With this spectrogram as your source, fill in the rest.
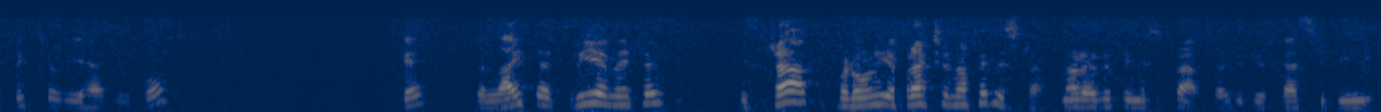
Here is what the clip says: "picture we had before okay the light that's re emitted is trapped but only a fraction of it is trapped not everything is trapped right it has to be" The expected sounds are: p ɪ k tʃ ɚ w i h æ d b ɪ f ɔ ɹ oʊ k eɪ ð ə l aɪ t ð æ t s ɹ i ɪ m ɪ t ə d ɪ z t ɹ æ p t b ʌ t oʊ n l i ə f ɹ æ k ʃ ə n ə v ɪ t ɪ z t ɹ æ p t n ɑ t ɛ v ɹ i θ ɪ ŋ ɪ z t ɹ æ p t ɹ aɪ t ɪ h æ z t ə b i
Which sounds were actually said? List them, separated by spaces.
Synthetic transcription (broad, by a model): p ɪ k tʃ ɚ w i h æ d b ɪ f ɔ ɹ oʊ k eɪ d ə l aɪ t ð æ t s ɹ i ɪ m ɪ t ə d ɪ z t ɹ æ p t b ʌ t oʊ n l i ə f ɹ æ k ʃ ə n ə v ɪ t ɪ z t ɹ æ p t n ɑ t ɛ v ɹ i t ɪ ŋ ɪ z t ɹ æ p t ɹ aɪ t ɪ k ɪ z s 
